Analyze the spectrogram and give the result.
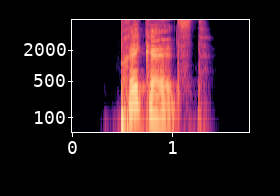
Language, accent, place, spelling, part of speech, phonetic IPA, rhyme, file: German, Germany, Berlin, prickelst, verb, [ˈpʁɪkl̩st], -ɪkl̩st, De-prickelst.ogg
- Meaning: second-person singular present of prickeln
